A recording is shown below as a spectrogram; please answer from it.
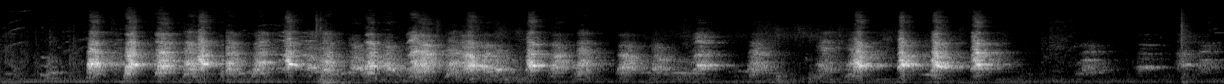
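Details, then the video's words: Robin's litter of Cavalier King Charles Spaniel puppies on a kitchen cam livestream barking rapidly and continuously, dense runs of high yappy barks and yips overlapping, easing into scattered yelps near the end. "Cavalier Puppy Live Stream: Robin's Puppies"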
